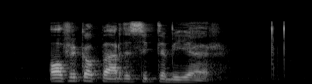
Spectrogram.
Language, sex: Afrikaans, male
